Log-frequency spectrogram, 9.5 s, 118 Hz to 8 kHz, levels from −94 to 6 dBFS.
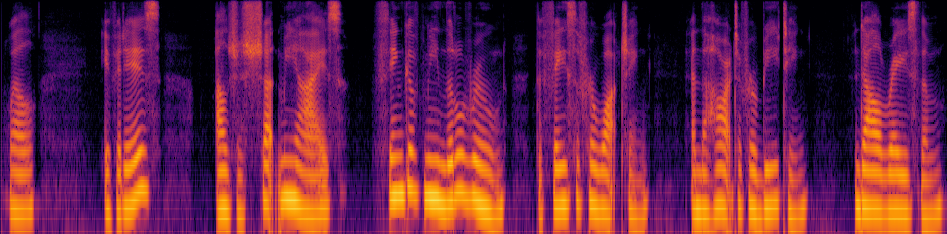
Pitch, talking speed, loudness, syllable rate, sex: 190 Hz, 185 wpm, -17 LUFS, 4.9 syllables/s, female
